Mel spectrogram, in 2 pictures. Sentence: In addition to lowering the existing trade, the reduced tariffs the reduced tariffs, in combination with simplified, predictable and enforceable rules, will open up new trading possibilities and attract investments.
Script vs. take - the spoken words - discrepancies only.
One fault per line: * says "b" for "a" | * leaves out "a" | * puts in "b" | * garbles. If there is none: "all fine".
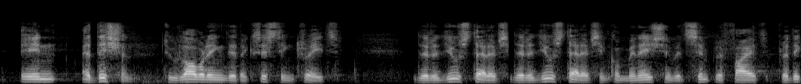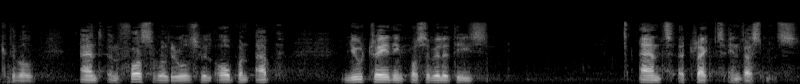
all fine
